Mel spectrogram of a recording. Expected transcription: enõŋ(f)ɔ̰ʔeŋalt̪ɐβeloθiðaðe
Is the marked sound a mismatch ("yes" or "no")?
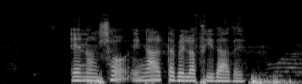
yes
